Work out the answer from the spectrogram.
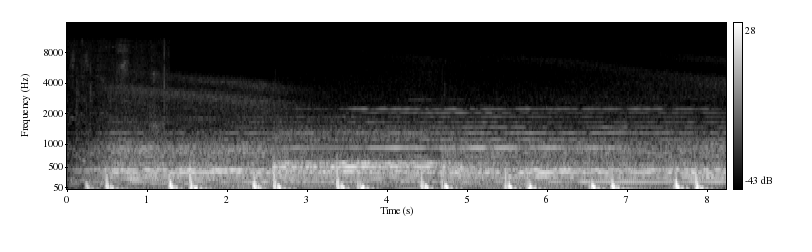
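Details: Low, heartbeat-like thumps repeat about once a second over a sustained tonal hum, resembling ambient music, with no animal calls present.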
